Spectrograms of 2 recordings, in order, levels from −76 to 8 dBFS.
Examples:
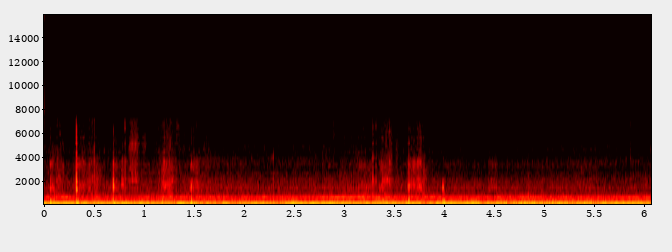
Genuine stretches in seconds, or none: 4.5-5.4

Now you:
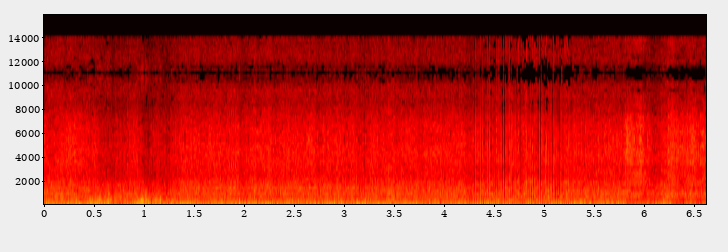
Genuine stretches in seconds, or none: 0.0-4.3; 5.3-6.6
